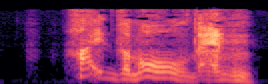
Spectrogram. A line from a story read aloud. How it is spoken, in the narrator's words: he croaked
